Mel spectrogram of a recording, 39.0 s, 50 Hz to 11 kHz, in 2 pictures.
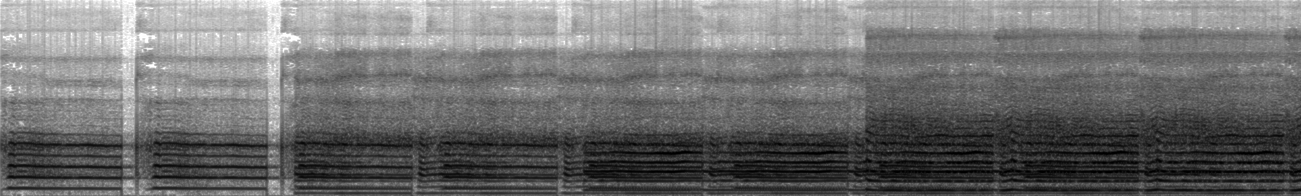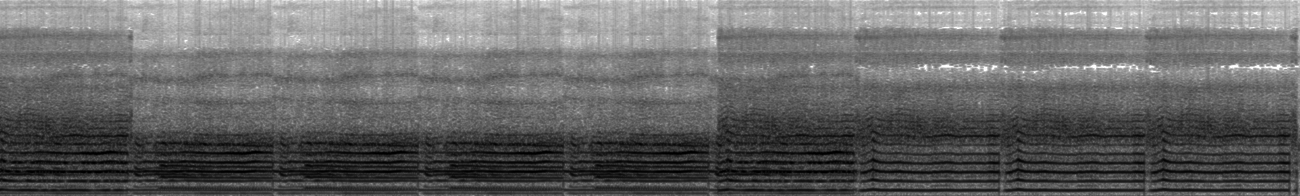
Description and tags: Recorded with an old sony microphone (I can't dig up the name) into a korg kaoss pad3.Vocals were laid on three pads.Then played into Cubase. Live performance.Nothing was altered in Cubase except for the EQ.
dreamy, hymn, iceland, larusg, voice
